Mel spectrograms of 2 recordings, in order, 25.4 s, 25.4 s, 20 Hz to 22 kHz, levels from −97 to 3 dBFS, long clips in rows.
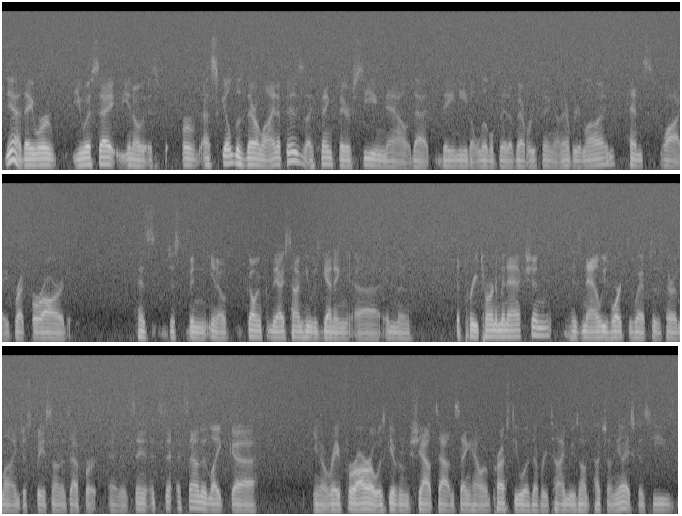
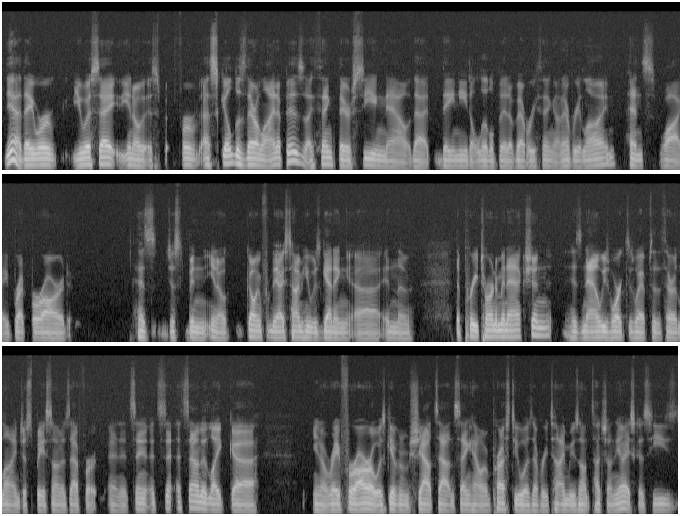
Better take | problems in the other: second | hiss; loud; throughout; 2 dB below the speech; faint in the second

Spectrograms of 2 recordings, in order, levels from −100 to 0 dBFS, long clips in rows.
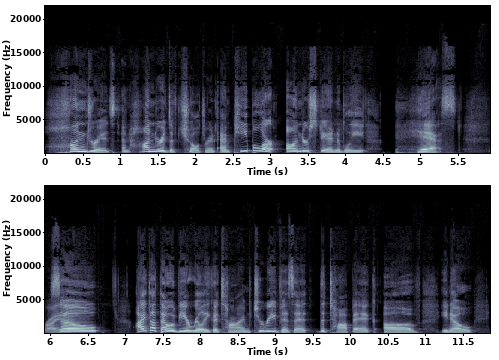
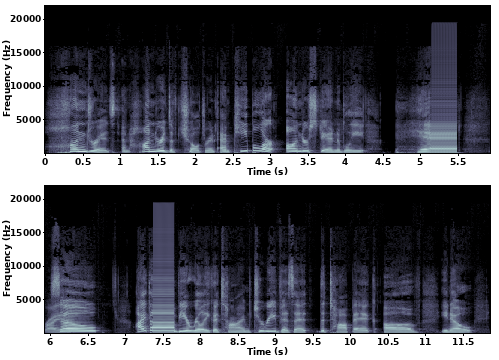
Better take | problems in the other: first | audio freezing; at 5 s and at 7.5 s

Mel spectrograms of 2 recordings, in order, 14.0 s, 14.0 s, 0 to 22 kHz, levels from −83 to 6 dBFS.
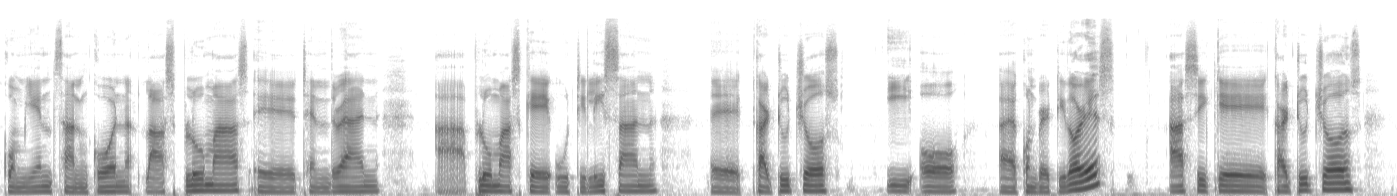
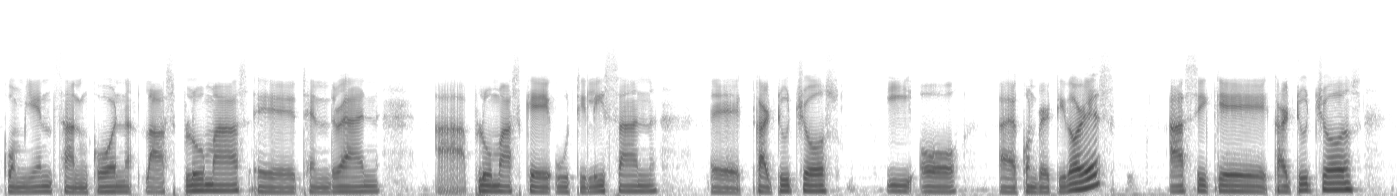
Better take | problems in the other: first | muffled; very; fading above 2.5 kHz

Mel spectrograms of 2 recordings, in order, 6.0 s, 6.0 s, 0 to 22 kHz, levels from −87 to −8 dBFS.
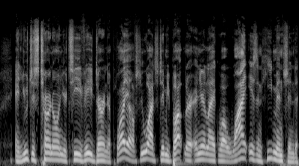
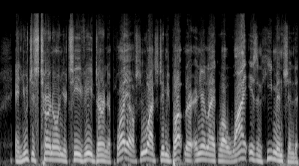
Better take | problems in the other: first | distortion; slight; 11% of the sound clipped

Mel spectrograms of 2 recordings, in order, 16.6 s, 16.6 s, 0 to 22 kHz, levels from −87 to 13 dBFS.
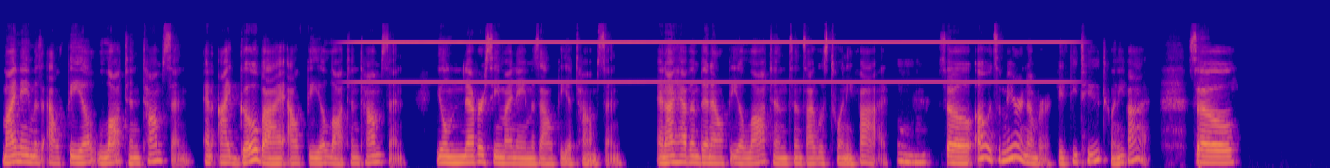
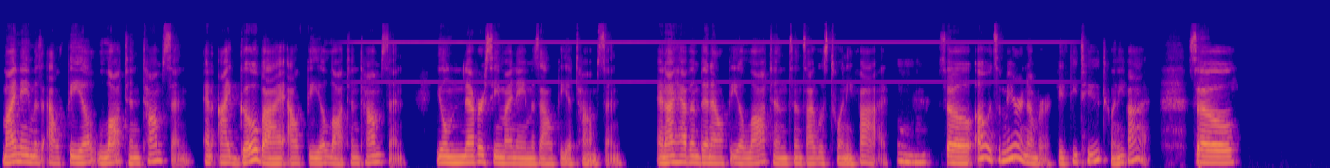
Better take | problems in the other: second | high-pitched whine; loud; from 4.5 to 13 s; 7.5 kHz, 5 dB below the speech; faint in the second

